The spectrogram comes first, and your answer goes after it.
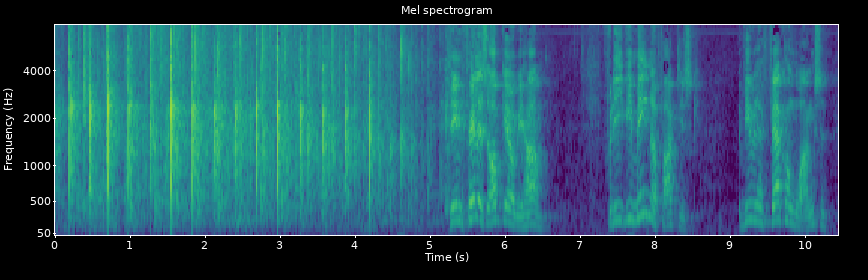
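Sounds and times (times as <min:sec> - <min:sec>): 
audience hand clapping: 0:00.0 - 0:05.3
speech: 0:05.2 - 0:06.6, 0:07.4 - 0:10.4.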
